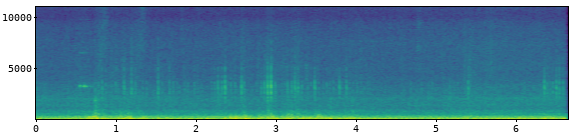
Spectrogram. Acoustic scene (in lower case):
bus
